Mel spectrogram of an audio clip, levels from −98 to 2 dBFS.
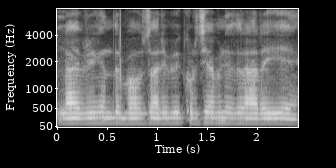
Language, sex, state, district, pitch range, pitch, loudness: Hindi, male, Rajasthan, Jaipur, 125-130 Hz, 130 Hz, -18 LUFS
